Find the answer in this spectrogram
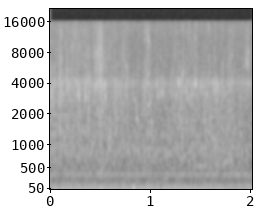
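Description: Steady outdoor background noise: a low rumble with a faint, steady hum.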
